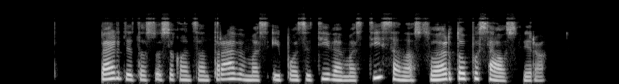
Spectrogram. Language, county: Lithuanian, Vilnius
